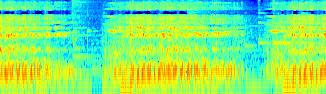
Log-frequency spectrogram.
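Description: Cartoon crocodile sound effect: a rasping animal growl repeated in long stretches of a second or two each, over background music.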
